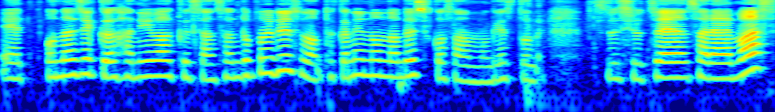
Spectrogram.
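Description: In a Kansai accent, a woman with a high pitch talks at a very fast pace in an animated tone. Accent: Kansai (Osaka) dialect. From Osaka, Japan. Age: 20s. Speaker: idol livestreamer. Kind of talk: casual livestream chat reading viewer comments. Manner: animated, frequent laughter. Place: home room. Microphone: phone near.

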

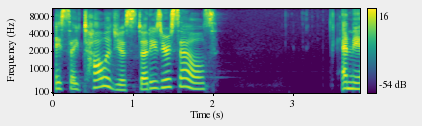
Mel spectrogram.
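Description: A woman speaks at a moderate pace, her fairly high voice swinging very widely in pitch. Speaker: children's story audiobook narrator. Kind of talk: children's story audiobook reading.

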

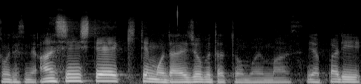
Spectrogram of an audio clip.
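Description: A man's voice with a dark, mellow tone and ordinary pitch variation. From Japan. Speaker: university student. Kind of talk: testimonial. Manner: halting, many fillers. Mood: calm, positive. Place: office. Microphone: lapel.

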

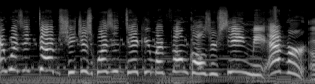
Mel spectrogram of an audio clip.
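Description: A woman's put-on character voice, squeaky and extremely high-pitched, at a fairly quick pace with music in the background. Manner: indignant, defensive.

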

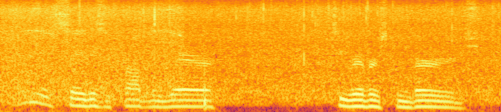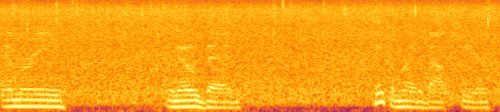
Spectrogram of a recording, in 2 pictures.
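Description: Over loud background noise, a man talks at a very slow pace with long, frequent pauses in a dry sound with no echo. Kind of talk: casual vlog chat. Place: forest. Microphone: camera far.

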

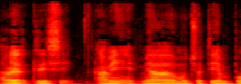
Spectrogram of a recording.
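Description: Very slowly, a man talks in a medium pitch. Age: 50s. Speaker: life coach. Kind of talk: live stream talk; live Q&A advice chat. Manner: casual, halting with repetitions. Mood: calm, reassuring. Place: home room. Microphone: phone near.

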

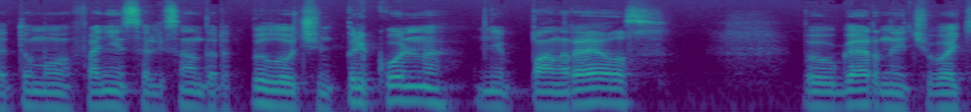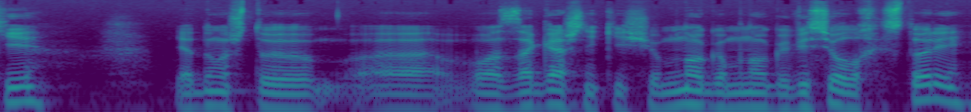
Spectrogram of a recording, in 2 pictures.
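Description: In an unremarkable speaking voice, a man talks at a moderate pace, fairly low in pitch, with fairly even intonation. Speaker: interviewer, podcast host. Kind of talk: casual interview. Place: studio. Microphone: studio mic.

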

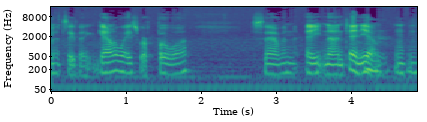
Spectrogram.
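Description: Woman with a very deep, low pitch and light background noise. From Winston-Salem, North Carolina; North Carolina. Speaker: interviewee. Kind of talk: oral history interview answer. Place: home room. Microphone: old recording.

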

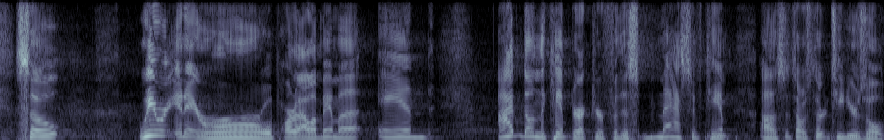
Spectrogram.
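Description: A man's raised, projected voice, high in pitch, with a bright, sharp tone, lively intonation and a moderate pace. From Kentucky. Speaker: pastor. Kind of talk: sermon. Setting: church with congregation. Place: church. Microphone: handheld.

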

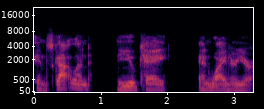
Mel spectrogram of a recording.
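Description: A normal speaking voice at a fairly slow pace, with an American accent. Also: man. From United States. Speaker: economic development official. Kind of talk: business presentation. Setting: video call.

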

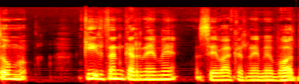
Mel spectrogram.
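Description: Against a quiet background, a man with a fairly high voice talks at a fairly slow pace in a dry sound with no echo. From India, Chhattisgarh (Raipur); Chhattisgarh. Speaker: ENT surgeon; guest. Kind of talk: interview. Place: studio. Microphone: studio mic.

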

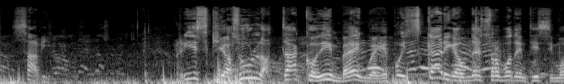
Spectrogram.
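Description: Crowd noise fills the background as a man speaks in a high pitch at a moderate pace. His tone is animated, with very wide pitch swings. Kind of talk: live sports commentary. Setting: amateur football match commentary over highlights. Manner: animated, rising intensity on shots and goals.

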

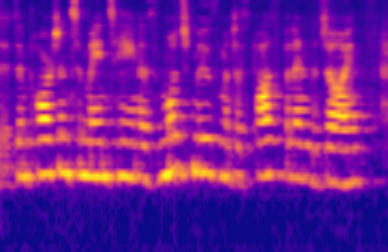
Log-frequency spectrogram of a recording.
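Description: A woman with a fairly high pitch talks fairly quickly in a monotone, flat way. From Ireland. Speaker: physiotherapist. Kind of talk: lecture. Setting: stage with audience. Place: hall.

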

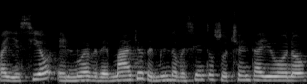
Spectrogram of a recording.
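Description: Using an ordinary speaking voice, a woman of medium pitch talks at a moderate pace with ordinary pitch variation. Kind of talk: biography narration.

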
